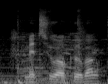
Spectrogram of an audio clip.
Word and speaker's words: Mitsuo Kubo: So now what I was actually going to mention before is all the other people, You pronounce it. Mitsuo Kubo, Thank you.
